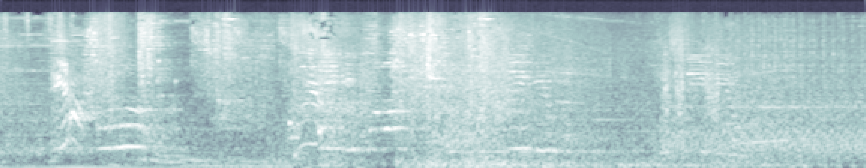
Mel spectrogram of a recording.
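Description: Game spell effects whoosh and crackle in a battle.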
